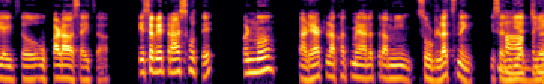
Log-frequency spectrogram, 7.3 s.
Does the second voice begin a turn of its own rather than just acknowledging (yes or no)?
yes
